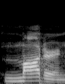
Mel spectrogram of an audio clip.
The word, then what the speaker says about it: modern: okay the word is modern instead of modern modern modern okay and instead of M modern okay M okay so you're adding an extra vowel in between the r and the N you're saying M okay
